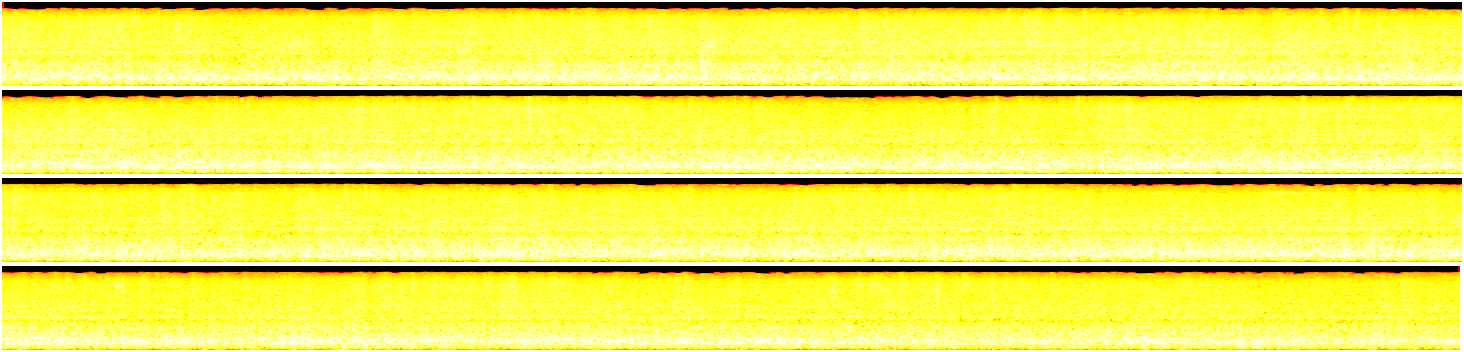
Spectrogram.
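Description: A passenger train running at speed, heard from on board: the steady rolling noise of its wheels on the rails, unchanging throughout.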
